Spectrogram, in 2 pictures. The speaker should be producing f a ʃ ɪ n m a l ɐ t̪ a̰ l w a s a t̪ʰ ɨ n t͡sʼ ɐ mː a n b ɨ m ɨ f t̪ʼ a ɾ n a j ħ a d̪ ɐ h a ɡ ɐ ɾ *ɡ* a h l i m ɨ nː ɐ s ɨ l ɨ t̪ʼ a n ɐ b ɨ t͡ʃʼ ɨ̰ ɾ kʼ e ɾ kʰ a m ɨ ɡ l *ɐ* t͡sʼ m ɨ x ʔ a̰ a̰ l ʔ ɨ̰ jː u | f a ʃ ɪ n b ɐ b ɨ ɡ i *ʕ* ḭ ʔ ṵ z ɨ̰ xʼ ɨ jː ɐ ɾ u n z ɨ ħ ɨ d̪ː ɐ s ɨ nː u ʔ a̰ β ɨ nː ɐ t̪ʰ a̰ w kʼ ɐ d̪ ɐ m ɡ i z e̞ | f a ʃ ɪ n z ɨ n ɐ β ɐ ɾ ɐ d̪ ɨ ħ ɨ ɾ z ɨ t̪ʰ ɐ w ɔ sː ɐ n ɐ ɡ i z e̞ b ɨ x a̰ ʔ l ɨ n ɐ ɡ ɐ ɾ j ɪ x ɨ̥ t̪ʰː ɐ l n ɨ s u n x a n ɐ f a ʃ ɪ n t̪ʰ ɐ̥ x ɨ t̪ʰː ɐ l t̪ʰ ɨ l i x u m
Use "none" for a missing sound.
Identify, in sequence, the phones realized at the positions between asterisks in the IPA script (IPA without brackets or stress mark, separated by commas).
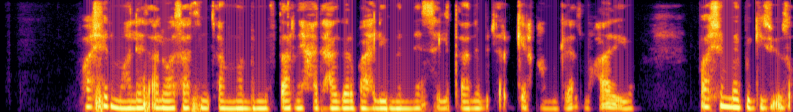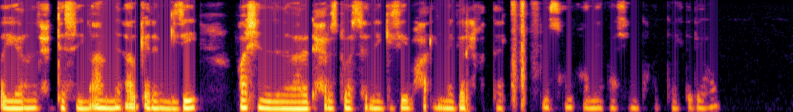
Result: b, a, z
